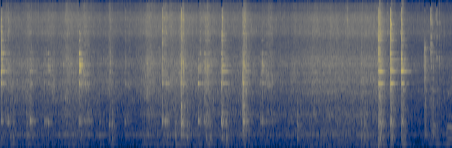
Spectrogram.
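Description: Turmeric being stirred into a frying ridge gourd and dried shrimp curry, with repeated loud scraping strokes of a spoon against the pan over a continuous sizzle, the stirring coming in irregular bursts close up.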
